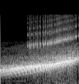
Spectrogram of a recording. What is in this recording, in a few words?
space drag; eCS 1.00; MMOS2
